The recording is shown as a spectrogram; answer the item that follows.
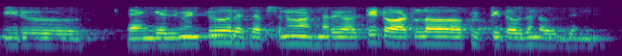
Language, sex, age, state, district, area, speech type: Telugu, male, 45-60, Andhra Pradesh, Kakinada, urban, conversation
